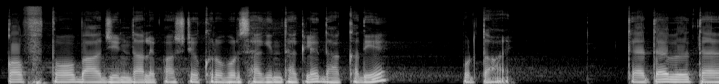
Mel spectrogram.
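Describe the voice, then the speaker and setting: Male Quran reading tutor, deep smooth voice, flat steady delivery, reverb and faint music behind. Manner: slow, measured letter-by-letter spelling. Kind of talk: spelling out Arabic letter by letter.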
